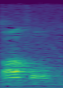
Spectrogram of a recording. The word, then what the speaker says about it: offal: Another one is I explore the food markets of Chinatown, where they have amazing what's called offal meats, OFFAL, which is pronounced awful, and it's like kidney and tripe, which is the lining of the cow's third stomach, and brain and pig uterus.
